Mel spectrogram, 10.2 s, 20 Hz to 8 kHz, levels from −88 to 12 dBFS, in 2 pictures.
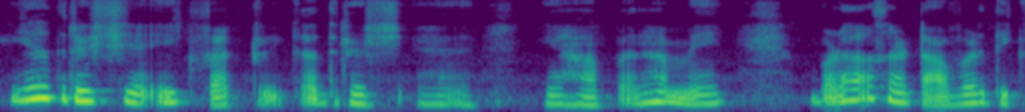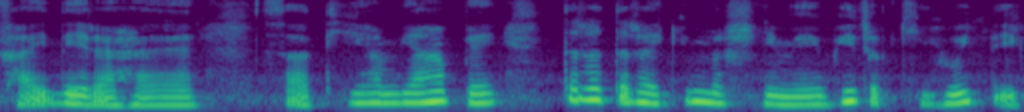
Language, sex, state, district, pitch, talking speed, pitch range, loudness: Hindi, female, Chhattisgarh, Raigarh, 195 Hz, 175 wpm, 175-225 Hz, -19 LUFS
